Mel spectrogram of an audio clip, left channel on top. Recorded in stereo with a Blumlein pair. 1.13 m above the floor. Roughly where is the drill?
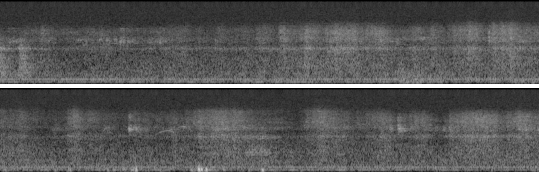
No drill in this recording.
